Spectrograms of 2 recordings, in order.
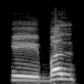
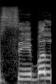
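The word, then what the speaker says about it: cable: तो यहां पर सी का उच्चारण क्या होगा? क होगा। केबल। इसको सेबल नहीं बोलेंगे। केबल बोलेंगे।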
